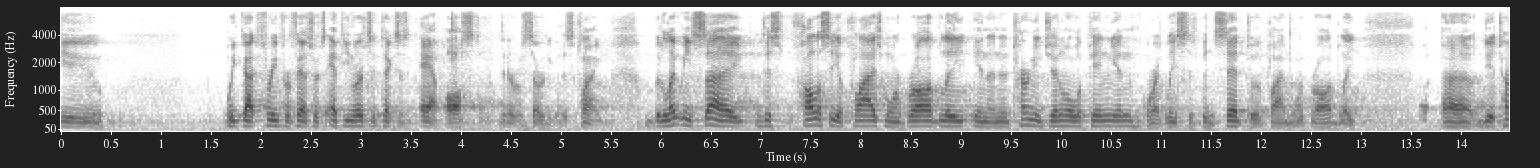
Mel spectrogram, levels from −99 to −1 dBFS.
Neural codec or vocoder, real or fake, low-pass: codec, 16 kHz, 8 kbps, FunCodec, trained on LibriTTS, 25 frames a second; fake; 7.2 kHz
